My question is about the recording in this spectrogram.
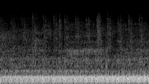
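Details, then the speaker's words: Infiniti FX45, Nissan V8, at a salvage auction, listed as a non-runner but runs; idle has a lumpy, regularly interrupted beat with a dropped pulse repeating, a misfire at idle. "yeah she's definitely got a misfire she's definitely got a misfire but you know a beater with a heater maybe not too bad"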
